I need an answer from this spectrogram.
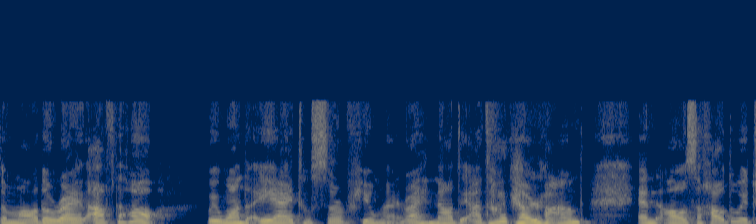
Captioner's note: laughs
